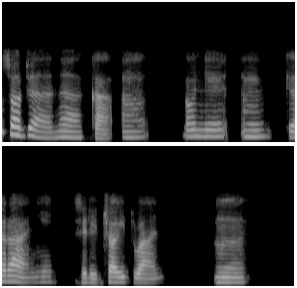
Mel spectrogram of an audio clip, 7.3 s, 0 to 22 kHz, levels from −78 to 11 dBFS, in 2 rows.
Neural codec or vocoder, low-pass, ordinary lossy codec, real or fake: codec, 16 kHz, 1.1 kbps, Voila-Tokenizer; 5.4 kHz; none; fake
